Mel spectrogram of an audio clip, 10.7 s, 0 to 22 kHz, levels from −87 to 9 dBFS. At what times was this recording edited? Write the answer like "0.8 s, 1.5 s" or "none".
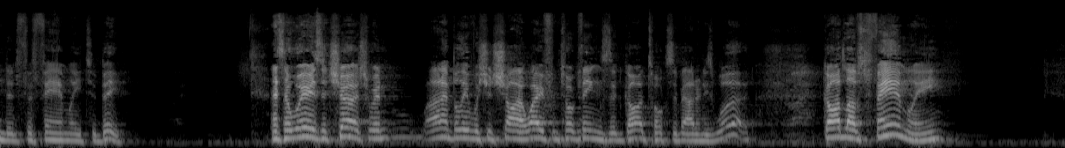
5.8 s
